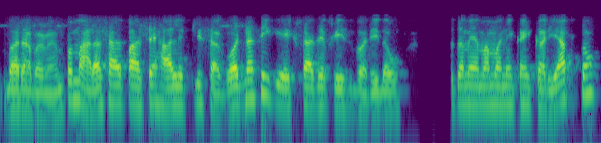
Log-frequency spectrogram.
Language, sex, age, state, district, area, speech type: Gujarati, male, 30-45, Gujarat, Mehsana, rural, conversation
